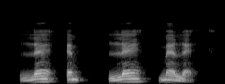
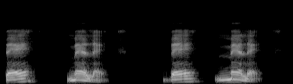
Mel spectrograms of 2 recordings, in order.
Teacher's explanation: the simple schwa is like that E, which you pronounce so fast that you can hardly even hear it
